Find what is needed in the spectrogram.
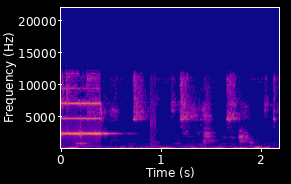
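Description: A steady, high-pitched electronic beep with overtones cuts off about half a second in, leaving only faint background sound.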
